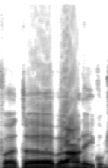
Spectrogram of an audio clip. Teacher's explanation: Padahal fal ta di sini ada mad thabi'i yaitu bertemu dengan alif panjangnya dua harakat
